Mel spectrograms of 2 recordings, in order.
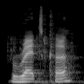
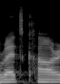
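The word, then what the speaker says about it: Redcar: funny uh whitby scarborough redka or red car if you prefer lester we've done lancaster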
